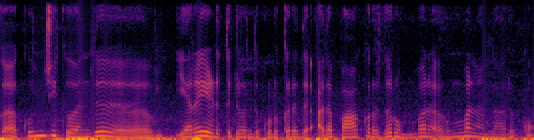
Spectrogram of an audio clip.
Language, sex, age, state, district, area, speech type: Tamil, female, 18-30, Tamil Nadu, Chennai, urban, spontaneous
